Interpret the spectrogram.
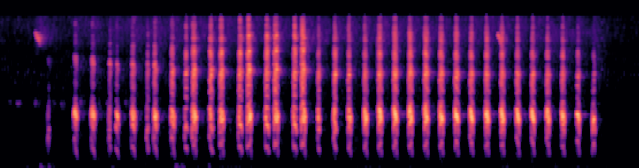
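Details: Calling female chukar, a sound used for hunting: a long, rapid, even series of about thirty raspy chuk notes, roughly four a second, holding steady loudness for over six seconds.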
